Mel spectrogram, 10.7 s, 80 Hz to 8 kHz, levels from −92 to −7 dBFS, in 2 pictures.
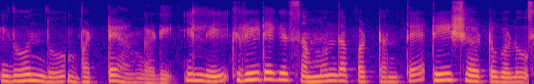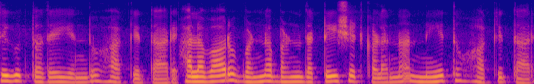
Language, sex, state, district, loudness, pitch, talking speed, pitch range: Kannada, female, Karnataka, Chamarajanagar, -32 LUFS, 175 Hz, 120 wpm, 160-195 Hz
